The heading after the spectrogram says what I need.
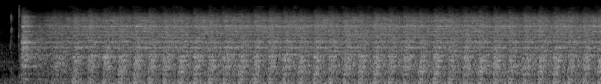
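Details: Saab 9-3 crank no start: the starter churns steadily at about three turns a second and the engine never catches; the tachometer does not move while cranking. Traced to a weak signal from the single crankshaft position sensor.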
